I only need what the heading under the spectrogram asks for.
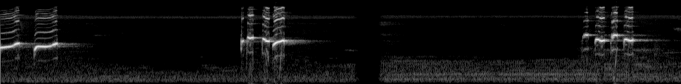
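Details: Sooty-headed bulbul with three short phrases of quick bubbly notes, each ending in a slurred whistle, spaced about two and a half seconds apart over near silence.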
